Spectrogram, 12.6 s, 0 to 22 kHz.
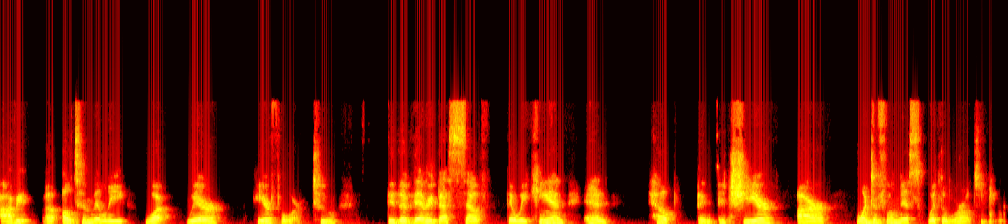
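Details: Woman with aphasia and apraxia of speech after a stroke at age 58; she reports speech sometimes hard to understand and, especially early on, repeating words over and over to get them out; aphasia and apraxia of speech.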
